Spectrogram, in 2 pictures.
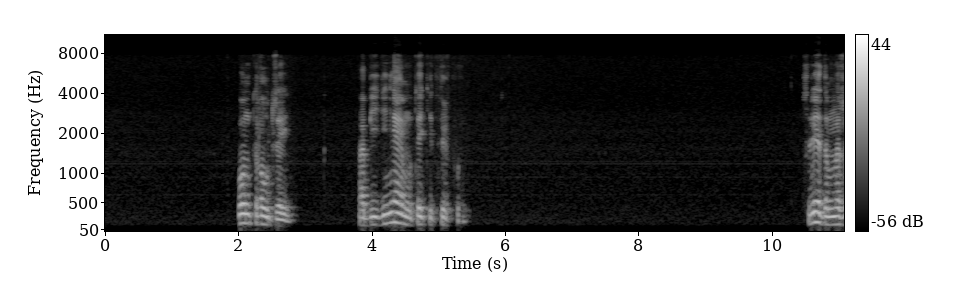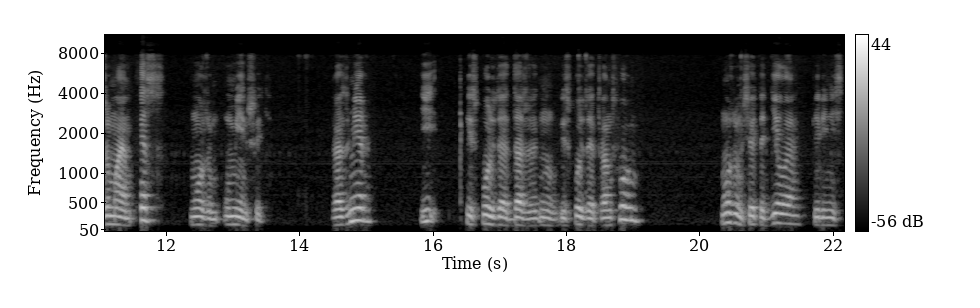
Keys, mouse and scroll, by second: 5.6-6.2 scroll down 1, 6.8 middle click, 6.8-8.2 scroll down 1, 12.0 s, 14.5-15.5 scroll up 3, 16.9-17.4 scroll up 1, 18.1 click, 19.7-20.9 scroll down 2, 20.9 click.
